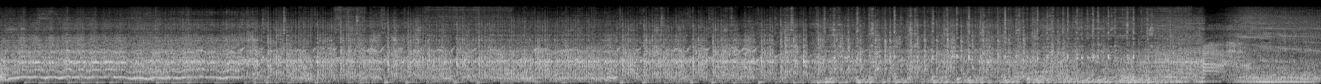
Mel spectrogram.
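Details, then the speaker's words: 1946 International KB1 truck sitting over 50 years, first start attempt on starting fluid: cranking turns into ragged, uneven firing that catches briefly then fades; won't keep running on its own. "just about had it i mean that's running but not enough to i want it to kind of just yeah at least run off the fluid just a little bit"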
